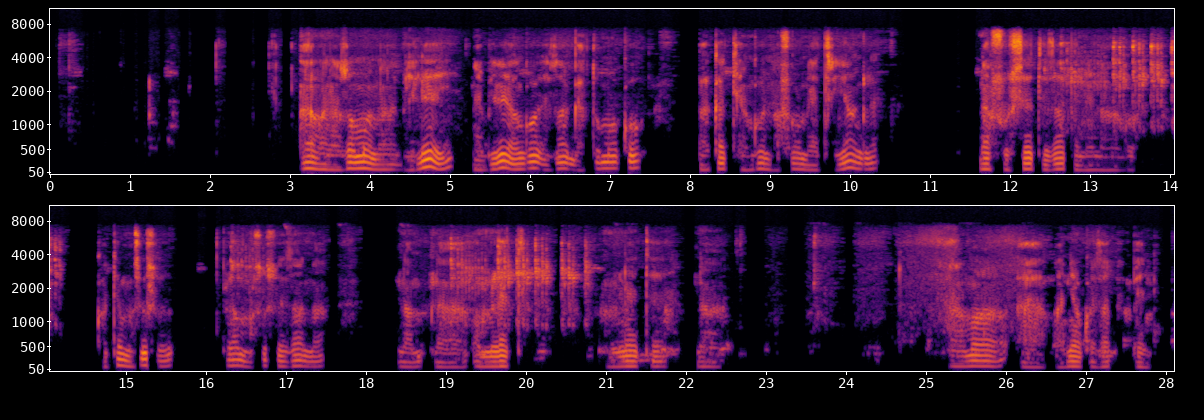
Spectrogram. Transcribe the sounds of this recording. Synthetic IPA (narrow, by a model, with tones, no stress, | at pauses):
a˦wa˨na˨zo˦mɔ˦na˨bi˨le˦i˦ | na˨bi˨le˦˨ja˨ŋɡo˦e˨za˦ɡa˨to˦mɔ˦kʰɔ˦ | b̥a˨ka˦ti˨ja˨ŋɡo˦na˨fɔ˦ʁm˨ja˨tʁi˨ã˦ŋɡle˦ | na˨fu˨ʁsɛ˦te˨za˦pɛ˨nɛ˨na˨ja˨ŋɡo˦ | ko˨te˦mo˨su˦su˨ | plã˦mo˨su˦su˨e˨za˦na˨ | na˨ɔ˨mlɛ˦t | o˨mlɛ˦t | na˨ | na˨mwa˦a˨ma˨nɔ˦kɔ˨e˨za˦pe˨mbɛ˦ni˨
